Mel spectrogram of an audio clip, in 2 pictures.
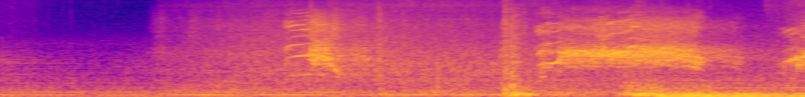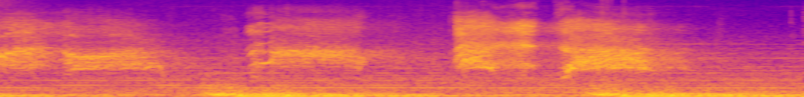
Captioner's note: screaming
